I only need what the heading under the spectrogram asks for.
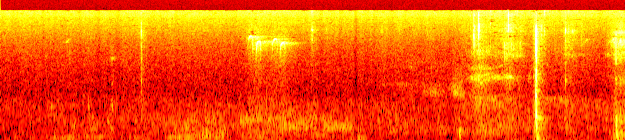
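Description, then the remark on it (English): A raven gives a few short, harsh calls toward the end, fairly faint, over a steady low outdoor rumble with no one speaking. “So coming back to the railway track, Raven, hello.”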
